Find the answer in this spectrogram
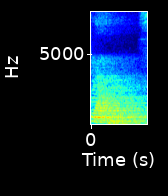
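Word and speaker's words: Pfund: Lyman, Balmer, Paschen bracket fund series. Fund series here P silent letter.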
